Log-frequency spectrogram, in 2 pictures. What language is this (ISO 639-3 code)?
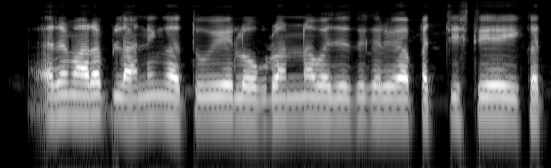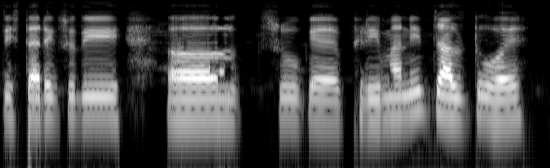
guj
